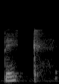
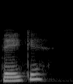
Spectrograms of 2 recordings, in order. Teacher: where the speaker said bic instead of big, and that would be an example of devoicing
